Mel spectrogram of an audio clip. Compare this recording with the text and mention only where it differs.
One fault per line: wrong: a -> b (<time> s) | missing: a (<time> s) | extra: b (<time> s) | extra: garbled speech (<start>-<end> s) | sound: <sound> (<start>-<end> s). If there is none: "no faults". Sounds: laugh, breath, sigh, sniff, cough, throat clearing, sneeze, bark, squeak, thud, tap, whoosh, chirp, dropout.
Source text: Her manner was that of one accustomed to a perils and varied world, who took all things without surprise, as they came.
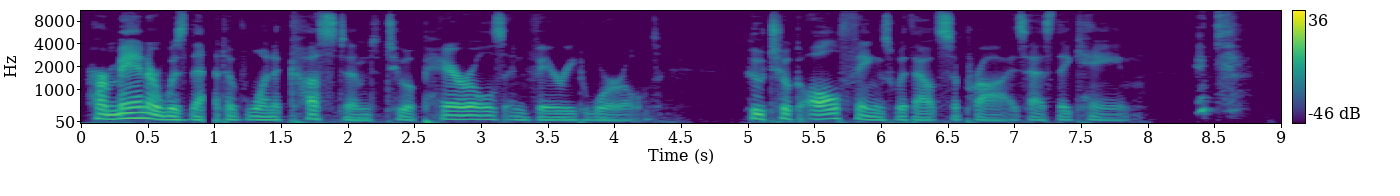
sound: dropout (0.9-1.0 s)
sound: sneeze (8.3-8.8 s)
